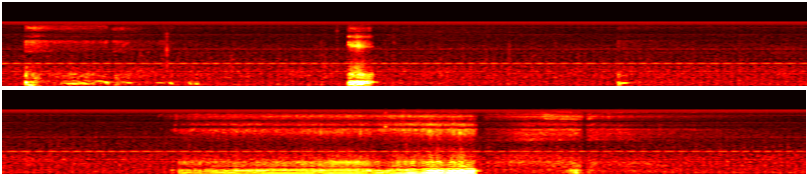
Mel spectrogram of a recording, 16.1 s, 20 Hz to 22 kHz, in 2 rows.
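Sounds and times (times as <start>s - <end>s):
dog snoring: 0.2s - 2.0s, 3.4s - 3.8s, 9.7s - 15.3s.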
